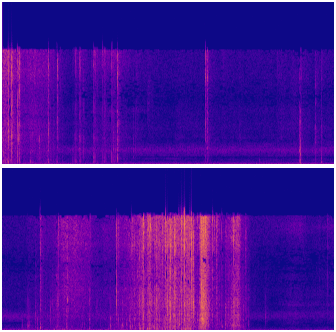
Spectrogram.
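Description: Crinkling and rustling of a large plastic dog food bag being handled, with scattered sharp clicks and loudest about six to seven seconds in, over a steady low hum.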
